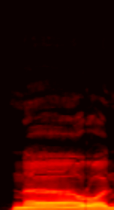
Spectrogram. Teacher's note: را کے اوپر 2 زبریں آئی ہیں اور را کو موٹا پڑھیں گے. نارا یہاں پر اخفا ہوگا اس لیے کہ تنوین کے بعد حروف حلقی میں سے کوئی حرف نہیں ہے.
